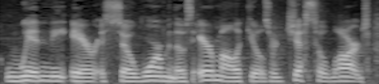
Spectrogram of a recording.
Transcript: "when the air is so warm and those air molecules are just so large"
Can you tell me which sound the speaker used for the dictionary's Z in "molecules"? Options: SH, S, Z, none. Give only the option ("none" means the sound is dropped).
Z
